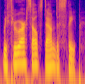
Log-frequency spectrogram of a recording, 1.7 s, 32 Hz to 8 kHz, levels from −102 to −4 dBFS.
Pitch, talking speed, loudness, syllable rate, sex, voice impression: 105 Hz, 210 wpm, -18 LUFS, 5.2 syllables/s, male, masculine, adult-like, tensed, fluent, cool, intellectual, calm, friendly, wild, kind, modest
